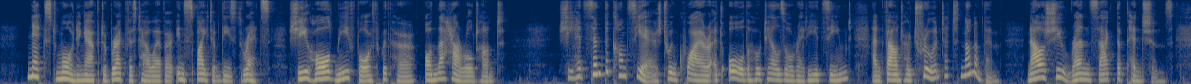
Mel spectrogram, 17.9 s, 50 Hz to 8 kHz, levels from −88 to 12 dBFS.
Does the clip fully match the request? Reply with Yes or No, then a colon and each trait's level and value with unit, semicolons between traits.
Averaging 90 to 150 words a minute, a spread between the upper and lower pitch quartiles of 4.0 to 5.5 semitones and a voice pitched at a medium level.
No: average, 160 wpm; average, 4.8 semitones; medium, 155 Hz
